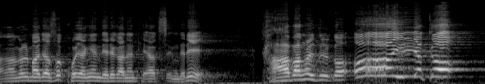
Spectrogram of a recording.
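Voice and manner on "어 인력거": high, loud calling out. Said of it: "이렇게 불렀습니다".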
